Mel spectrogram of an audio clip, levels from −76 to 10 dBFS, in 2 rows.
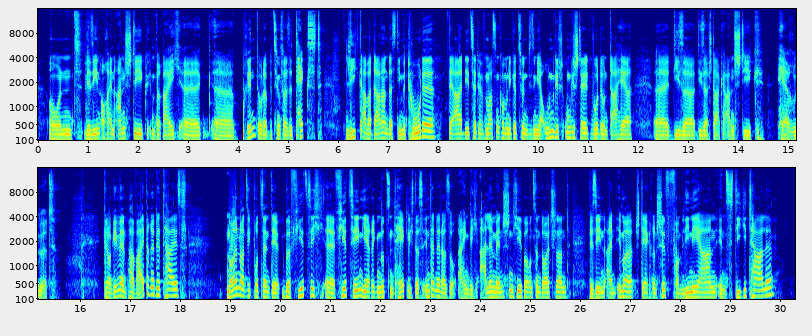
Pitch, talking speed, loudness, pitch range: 135 Hz, 145 wpm, -21 LUFS, 120-150 Hz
